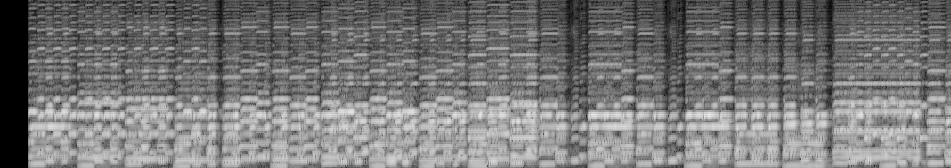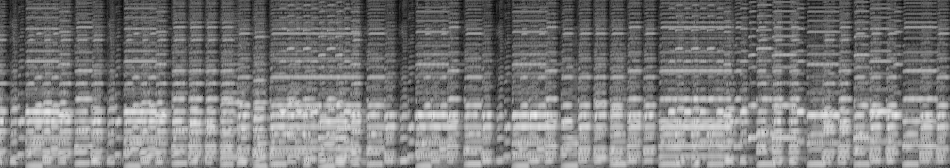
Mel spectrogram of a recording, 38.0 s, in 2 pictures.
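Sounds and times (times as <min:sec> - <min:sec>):
barrel organ: 0:00.6 - 0:38.0.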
